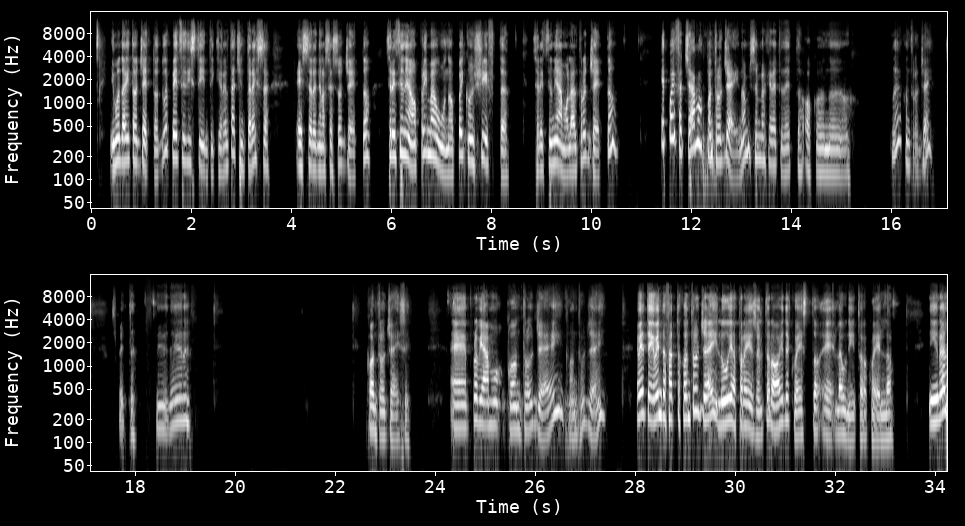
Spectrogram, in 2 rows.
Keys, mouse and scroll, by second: 1.7 right click, 6.0 right click, 9.2 right click, 18.2-20.1 drag, 27.2 ctrl+j, 33.0-34.2 drag.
